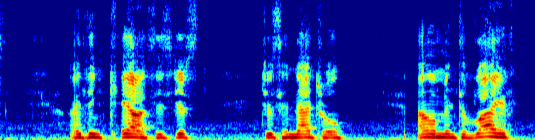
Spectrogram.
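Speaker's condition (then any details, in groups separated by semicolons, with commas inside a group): Cerebral palsy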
